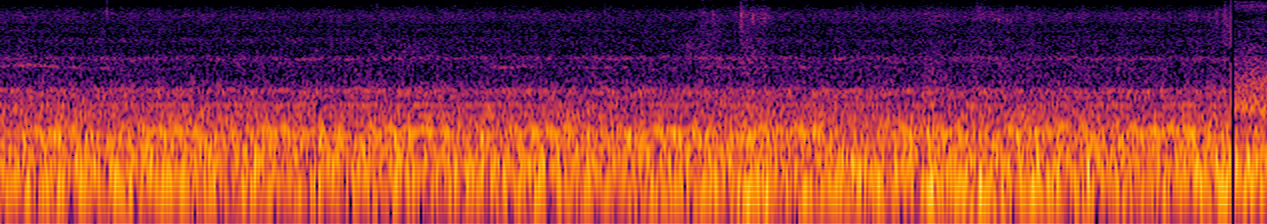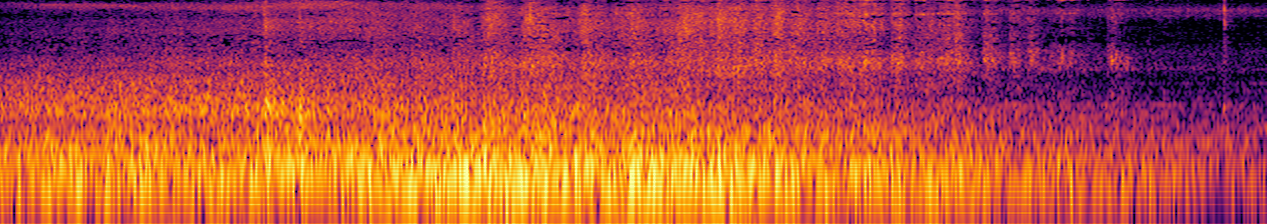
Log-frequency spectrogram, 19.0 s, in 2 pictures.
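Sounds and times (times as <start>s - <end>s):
rough rush of train noise: 0.0s - 19.0s
train car rumble with motor whine: 0.0s - 19.0s.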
